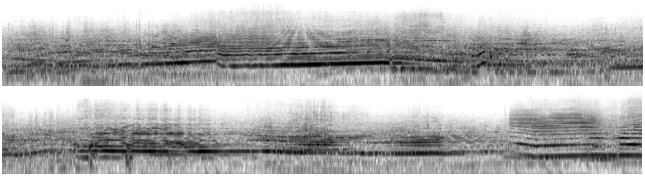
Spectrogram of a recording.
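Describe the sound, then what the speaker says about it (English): Race cars at a time attack event roar past one after another, engines revving and shifting loudly up close, with a new car sweeping in near the end and no talking. "really love to see the limited and unlimited cars come through"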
